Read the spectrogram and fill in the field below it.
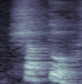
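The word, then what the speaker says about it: château: donc தோ, ஷத்தோ, ஷத்தோ, ஷத்தோன்றது கோட்டை.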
